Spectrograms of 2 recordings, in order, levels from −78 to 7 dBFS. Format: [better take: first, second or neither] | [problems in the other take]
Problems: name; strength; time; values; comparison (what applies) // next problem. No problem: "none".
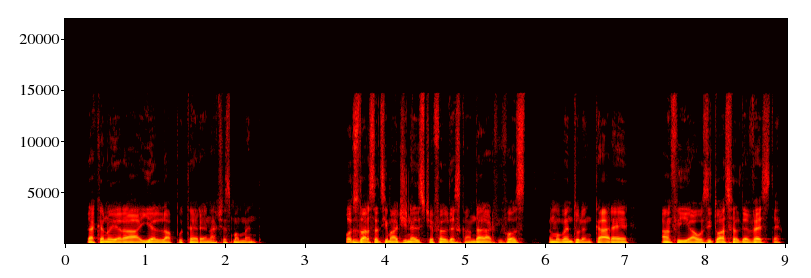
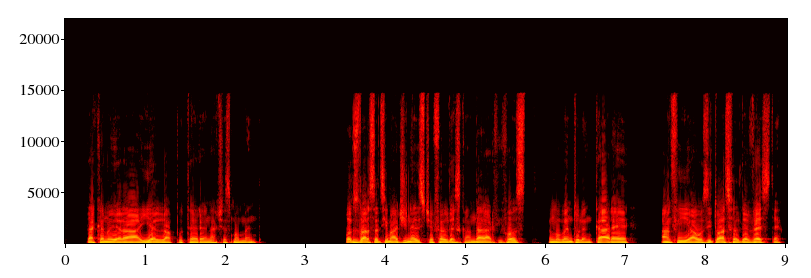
first | distortion; slight; 10 dB below the speech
